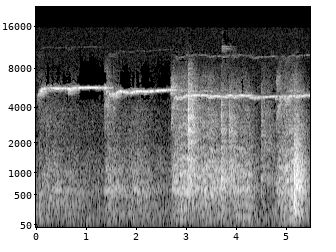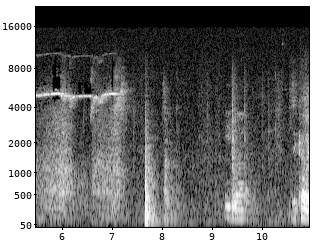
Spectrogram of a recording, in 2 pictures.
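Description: Cordless drill-driver running for about seven seconds, driving a fastener through a wooden rubbing strake into a boat hull. Its high motor whine steps down slightly in pitch twice as the fastener takes load. It stops, and a sharp click follows.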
